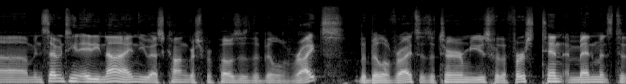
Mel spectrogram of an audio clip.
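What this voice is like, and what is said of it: Usual voice. Nothing is said of it.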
